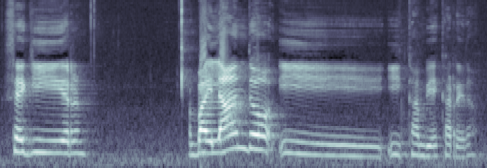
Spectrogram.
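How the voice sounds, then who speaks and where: Young colombian woman, medellín accent, fairly high voice, lots of "eh"s while she thinks. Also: fairly even intonation, slow pace, fairly bright tone. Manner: thoughtful, many hesitations and fillers. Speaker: guest, dancer. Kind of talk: conversational interview answers.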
